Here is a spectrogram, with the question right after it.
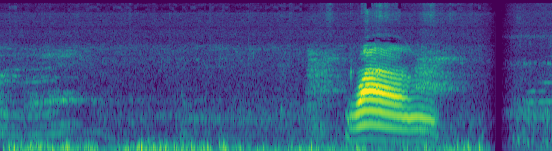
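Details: Low rumbling background noise gives way to one loud, clear meow, slightly falling at its end, from a Siamese cat newly woken from sleep.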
